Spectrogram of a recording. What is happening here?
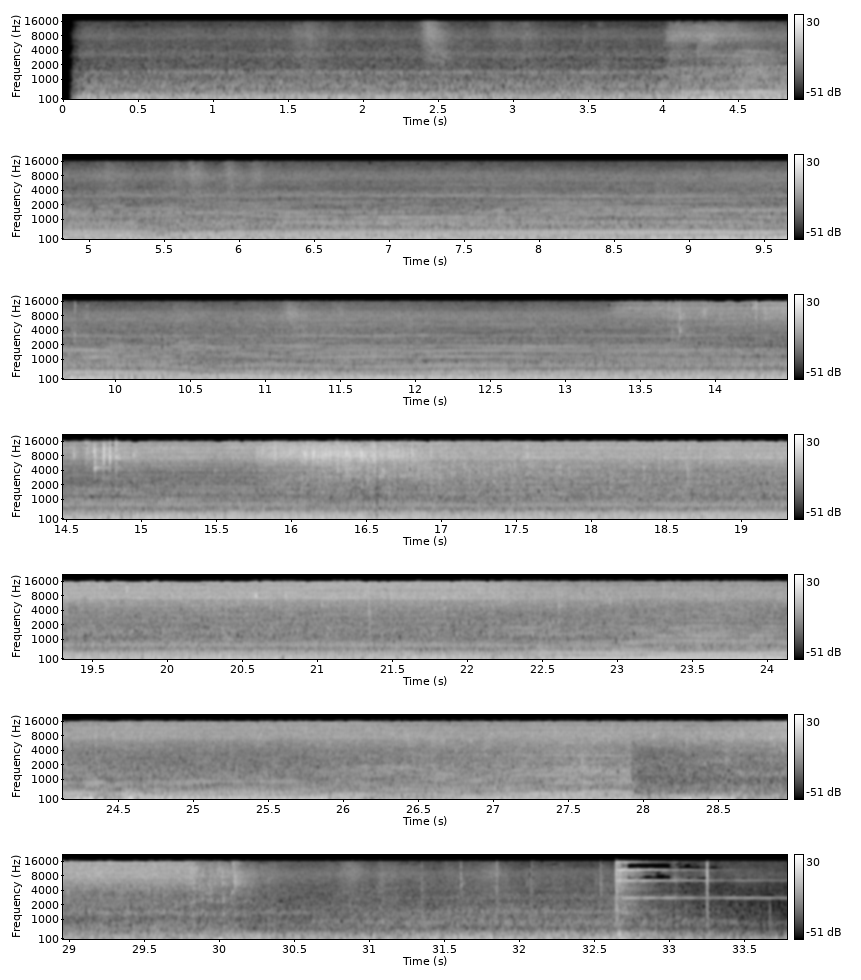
The phone was fixed on the kitchen counter. The air fryer was on and I started the coffee machine. While both were running I opened the water tap and washed my hands. I then stopped the coffee machine, the water tap was turned off, and turned off the air fryer.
